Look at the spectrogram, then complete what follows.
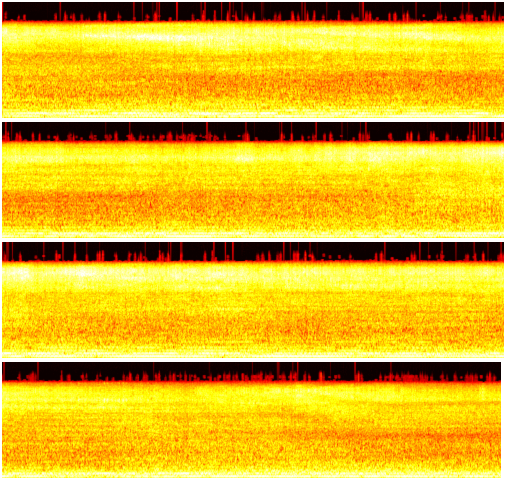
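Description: Heavy diesel engines of Øveraasen airport snow-clearing trucks running steadily under load as they pass, with a constant low drone and a high hiss of snow being swept and blown.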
